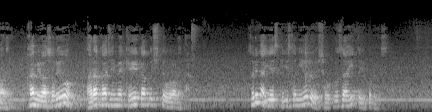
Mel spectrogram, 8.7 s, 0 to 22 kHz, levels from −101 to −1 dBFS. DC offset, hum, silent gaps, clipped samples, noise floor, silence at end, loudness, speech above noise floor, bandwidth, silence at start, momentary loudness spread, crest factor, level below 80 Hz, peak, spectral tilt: under 0.1%; none; none; under 0.1%; -43 dBFS; 0 s; -20 LUFS; 24 dB; 10.5 kHz; 0 s; 20 LU; 20 dB; -70 dBFS; -2 dBFS; -6.5 dB/octave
